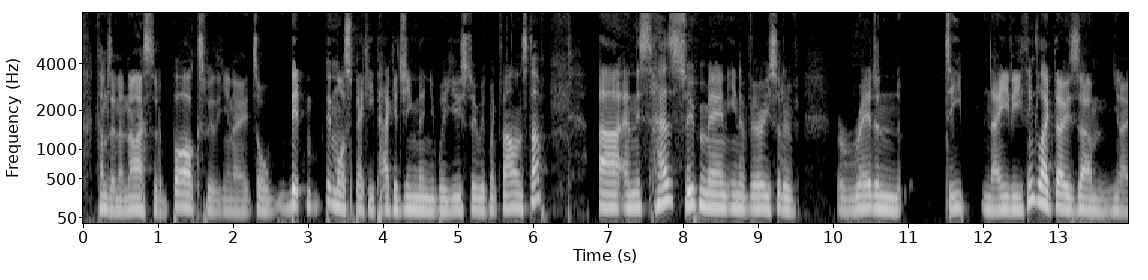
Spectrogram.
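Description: With an Australian accent, a man talks at a moderate pace and medium pitch. His pitch varies in an ordinary way against a quiet background. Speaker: podcast co-host. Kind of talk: casual chat.

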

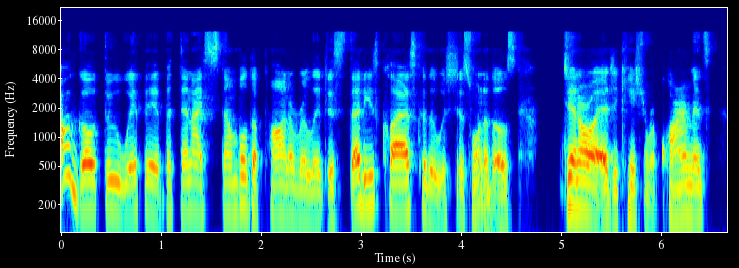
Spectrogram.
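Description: In a Mid-Atlantic American accent, a woman speaks at a fairly low pitch. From Northern Virginia (Arlington). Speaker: energy healer and YouTube creator. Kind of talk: interview.

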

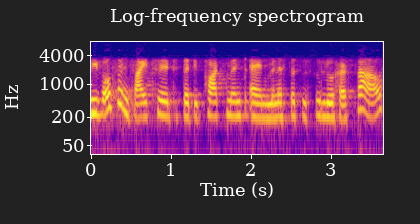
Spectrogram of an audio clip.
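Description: The speaker has a Botswana accent and talks at a fairly quick pace. The intonation stays fairly even. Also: woman. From South Africa, Mahikeng (North West). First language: Setswana. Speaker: company chief executive. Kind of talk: radio interview. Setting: phone call.

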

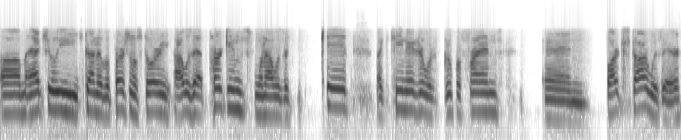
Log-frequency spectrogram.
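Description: Speaking in a normal speaking voice, a man with an American accent talks at a fairly high pitch and a moderate pace, with ordinary pitch variation. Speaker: caller. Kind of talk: casual chat. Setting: phone call.

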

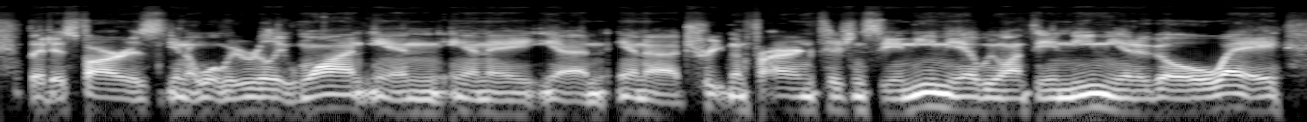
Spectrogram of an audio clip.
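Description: A man's very deep, low voice at a very fast pace, with hardly any pauses, very even loudness and fairly even intonation, over noticeable background noise. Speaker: professor of pharmacy practice and podcast host. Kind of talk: educational podcast monologue. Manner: fast talker; hesitant, repeats words and fillers.

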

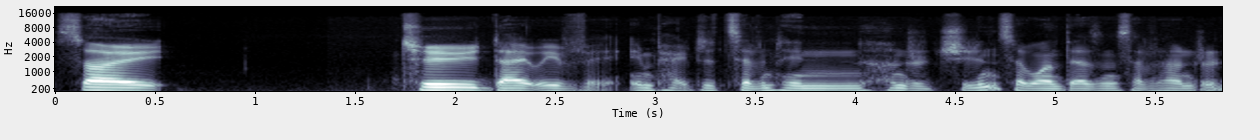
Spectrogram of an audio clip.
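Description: Speaking in an Australian accent, a man keeps a medium pitch, a moderate pace and a monotone, flat intonation. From Western Australia, Perth. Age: young. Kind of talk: casual interview. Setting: studio.

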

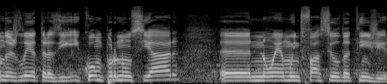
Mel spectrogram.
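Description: A man speaks in a raised, projected voice at a fairly quick pace, his high pitch held in a flat monotone over noticeable background noise. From Madeira, Portugal (Funchal). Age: 20s. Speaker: football translator and aspiring coach. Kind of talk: interview.

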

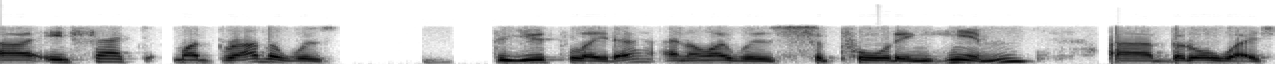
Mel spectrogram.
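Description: With an Australian accent, a man talks at a moderate pace and a medium pitch. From Perth, Western Australia. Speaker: pastor. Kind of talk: interview.

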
